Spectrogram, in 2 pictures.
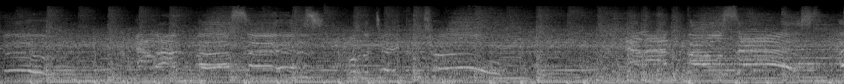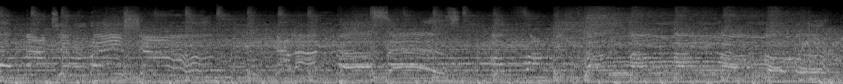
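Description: A loud, dense rock track plays throughout, driving guitars and drums filling the mix while a high, strained vocal rises into scream-like wails at several points.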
